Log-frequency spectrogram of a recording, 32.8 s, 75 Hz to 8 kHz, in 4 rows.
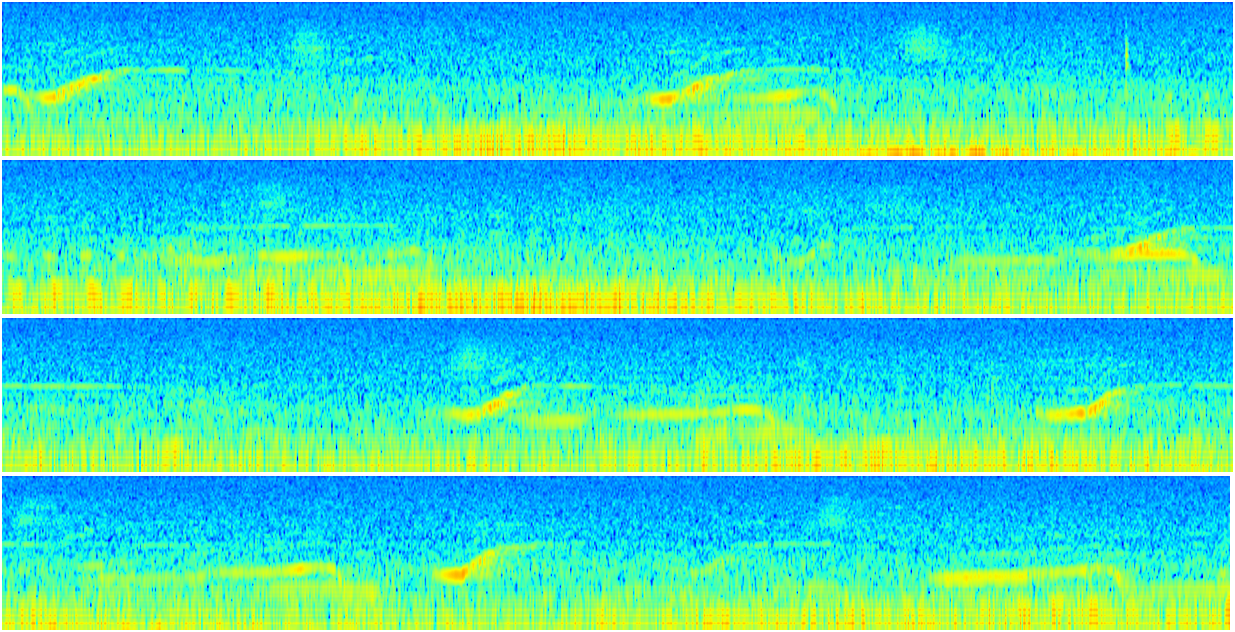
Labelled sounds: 0.5	1.2	humpback whale, 0.80 to 1.1 kHz
4.7	5.5	humpback whale, 0.80 to 1.2 kHz
9.8	10.2	humpback whale, 1.0 to 1.1 kHz
15.8	16.6	humpback whale, 0.80 to 1.1 kHz
19.7	20.4	humpback whale, 0.80 to 1.1 kHz
23.7	24.7	humpback whale, 0.80 to 1.1 kHz
27.8	28.3	humpback whale, 0.80 to 1.1 kHz
29.5	29.8	humpback whale, 0.86 to 1.1 kHz

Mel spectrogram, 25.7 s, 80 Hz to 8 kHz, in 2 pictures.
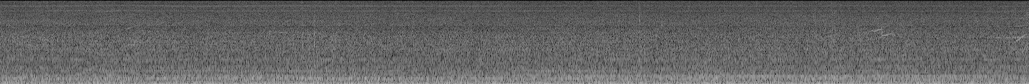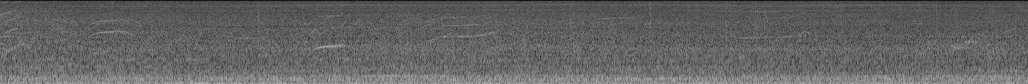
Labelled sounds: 16.7	17.2	killer whale, southern resident, 1.4 to 2.6 kHz
18.1	19.1	killer whale, southern resident, 2.0 to 4.3 kHz
20.3	20.8	killer whale, southern resident, 3.2 to 4.2 kHz
21.8	22.8	killer whale, southern resident, 4.2 to 7.0 kHz

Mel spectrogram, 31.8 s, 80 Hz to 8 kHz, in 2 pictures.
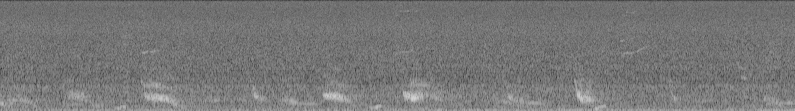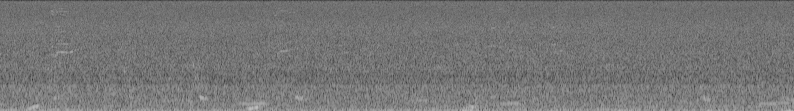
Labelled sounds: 8.2	8.6	humpback whale, 0.80 to 0.96 kHz
12.4	13.0	humpback whale, 1.7 to 2.2 kHz
17.0	17.3	humpback whale, 1.9 to 5.8 kHz

